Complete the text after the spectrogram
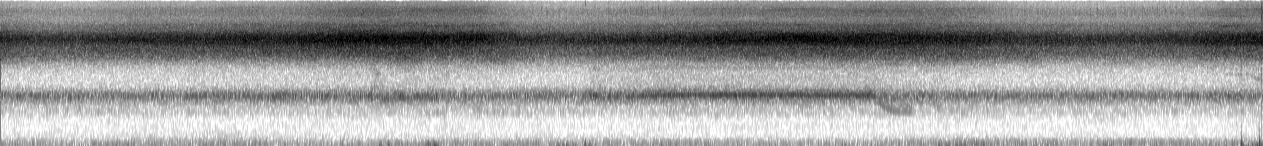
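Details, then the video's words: Cicadas during a mass emergence in New Jersey fill the air with a high, hissing drone that swells and fades in slow waves. "Cicada invasion and song"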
